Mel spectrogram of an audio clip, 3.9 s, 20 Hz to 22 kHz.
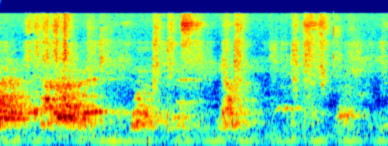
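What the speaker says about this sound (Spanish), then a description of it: "Aquí mi vecina tiene 9 perros." Several dogs, from a neighbour's house holding nine of them, bark repeatedly in an irregular series of moderately loud, slightly distant woofs over a faint steady hum.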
